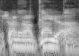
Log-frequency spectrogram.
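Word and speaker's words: Ochagavía: Hombre, no sabía eso, a que era uno de tus lugares favoritos, pero Chagatía, con acento en la I, para destruir el diptongo, es un pueblo maravilloso.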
